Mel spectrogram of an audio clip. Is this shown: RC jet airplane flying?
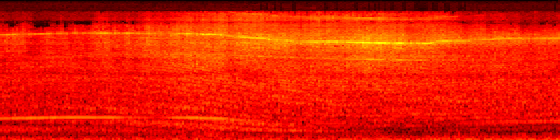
yes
